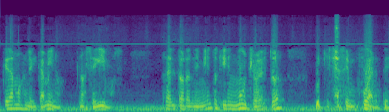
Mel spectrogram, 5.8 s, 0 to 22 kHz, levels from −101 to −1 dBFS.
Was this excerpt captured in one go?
no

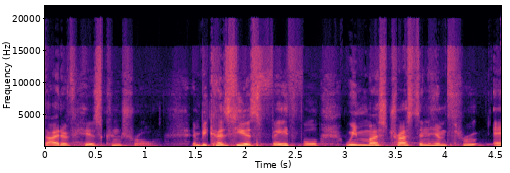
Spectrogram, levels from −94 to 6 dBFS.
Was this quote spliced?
no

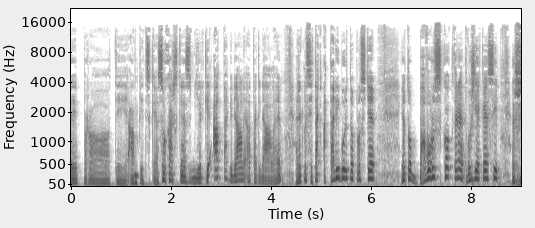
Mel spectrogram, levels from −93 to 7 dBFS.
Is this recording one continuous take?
yes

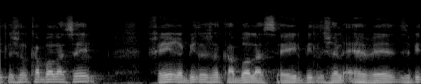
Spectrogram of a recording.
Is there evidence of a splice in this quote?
no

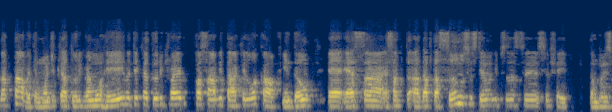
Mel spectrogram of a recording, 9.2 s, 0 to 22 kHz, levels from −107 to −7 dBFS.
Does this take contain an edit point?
yes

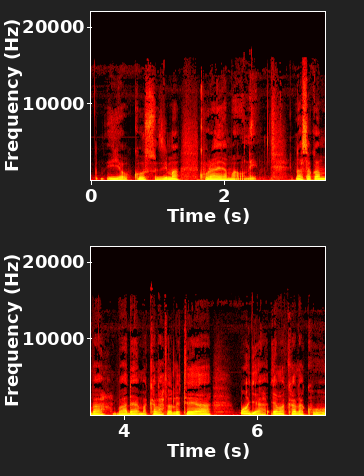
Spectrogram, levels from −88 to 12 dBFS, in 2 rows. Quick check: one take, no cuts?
no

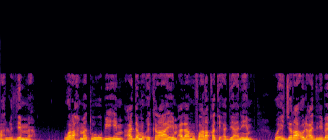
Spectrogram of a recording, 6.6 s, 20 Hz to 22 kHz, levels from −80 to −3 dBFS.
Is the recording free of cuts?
yes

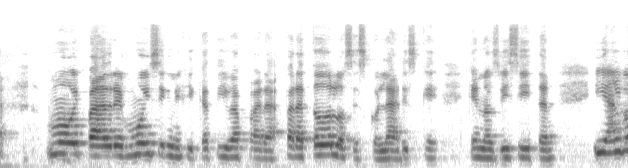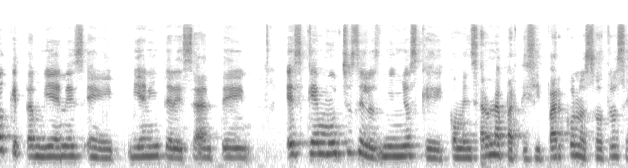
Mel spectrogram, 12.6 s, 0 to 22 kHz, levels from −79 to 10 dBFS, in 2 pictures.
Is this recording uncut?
yes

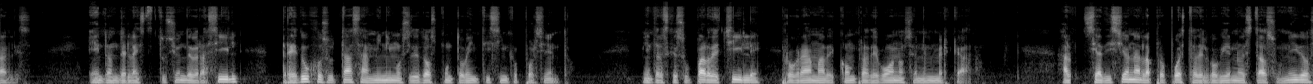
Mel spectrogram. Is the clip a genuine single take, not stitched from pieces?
no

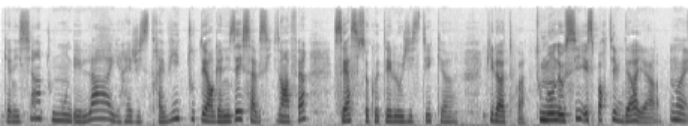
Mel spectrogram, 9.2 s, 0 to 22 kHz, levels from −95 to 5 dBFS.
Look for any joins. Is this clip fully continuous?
no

